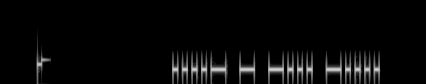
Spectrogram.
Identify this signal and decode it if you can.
Morse code, heard as a keyed tone, about 25 wpm, 700 Hz. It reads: 4TB6
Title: All Cut Numbers - 4-Digit 25wpm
